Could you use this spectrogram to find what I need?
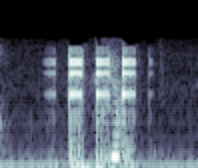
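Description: A short series of electronic telephone beeps as a caller's line drops on a radio call-in show. A few clipped, tonal pips come in quick succession, followed by fainter blips.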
